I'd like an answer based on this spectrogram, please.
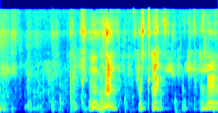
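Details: Gnarlie, a female pet dog, during morning playtime, excited as a person moves slowly and strangely while staring at her; two short, sharp barks near the middle among low growly sounds, with a person speaking throughout.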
